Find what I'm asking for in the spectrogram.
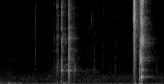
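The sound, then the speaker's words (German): A beer bottle is opened: a short metallic click, then a brighter, sharper snap of the cap a second later, with no talking. “Warte, jetzt, ich habe mir eben schnell das Bier hier jetzt geholt. Ich wollte euch die ASMR, wollte ich euch nicht.”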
